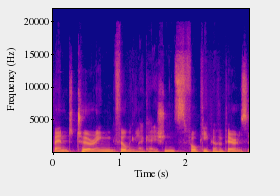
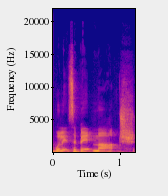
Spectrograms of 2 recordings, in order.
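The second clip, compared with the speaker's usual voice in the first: put-on drawn-out, high childlike voice; 5 semitones higher than usual. Retelling a child's remark at a dress exhibition, imitating Artemis shouting. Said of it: "Artemis shouts out quite loudly".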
